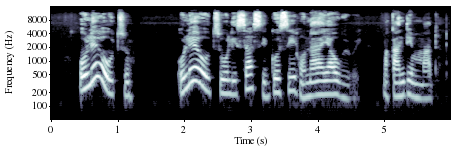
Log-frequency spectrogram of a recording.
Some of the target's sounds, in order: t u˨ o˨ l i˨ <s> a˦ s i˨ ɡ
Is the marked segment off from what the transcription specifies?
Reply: no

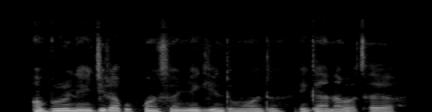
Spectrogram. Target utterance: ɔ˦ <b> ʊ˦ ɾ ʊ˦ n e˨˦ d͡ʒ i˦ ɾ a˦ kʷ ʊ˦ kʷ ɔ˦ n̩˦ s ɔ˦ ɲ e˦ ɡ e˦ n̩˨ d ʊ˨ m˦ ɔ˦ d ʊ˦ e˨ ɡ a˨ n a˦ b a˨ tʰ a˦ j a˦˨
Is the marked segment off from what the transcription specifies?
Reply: no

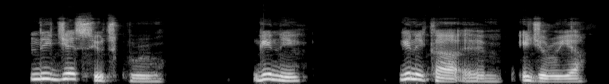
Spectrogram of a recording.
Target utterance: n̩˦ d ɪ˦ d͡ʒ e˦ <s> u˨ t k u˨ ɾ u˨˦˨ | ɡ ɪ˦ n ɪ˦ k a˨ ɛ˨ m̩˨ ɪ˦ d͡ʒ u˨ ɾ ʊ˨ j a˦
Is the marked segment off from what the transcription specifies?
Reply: no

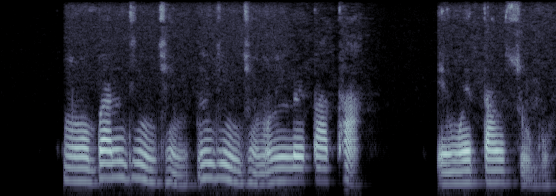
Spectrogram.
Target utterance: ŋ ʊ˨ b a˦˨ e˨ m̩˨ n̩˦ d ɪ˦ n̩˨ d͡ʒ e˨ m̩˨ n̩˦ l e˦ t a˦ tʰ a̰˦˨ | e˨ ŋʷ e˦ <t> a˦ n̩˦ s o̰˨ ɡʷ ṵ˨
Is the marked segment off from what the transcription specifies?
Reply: no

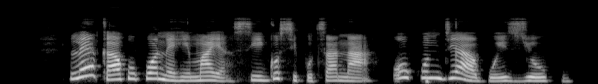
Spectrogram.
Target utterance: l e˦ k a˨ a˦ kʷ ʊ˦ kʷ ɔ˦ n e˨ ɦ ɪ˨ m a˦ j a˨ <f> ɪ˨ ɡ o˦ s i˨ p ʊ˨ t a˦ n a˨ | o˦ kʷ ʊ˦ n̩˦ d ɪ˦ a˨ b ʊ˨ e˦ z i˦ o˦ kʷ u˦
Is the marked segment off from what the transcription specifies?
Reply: yes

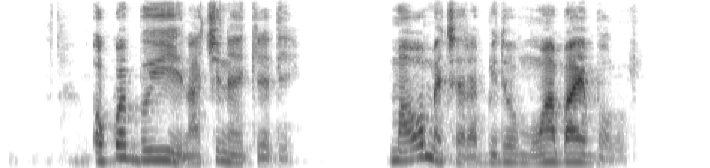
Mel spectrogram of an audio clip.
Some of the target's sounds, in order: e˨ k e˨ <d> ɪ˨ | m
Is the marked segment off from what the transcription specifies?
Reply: no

